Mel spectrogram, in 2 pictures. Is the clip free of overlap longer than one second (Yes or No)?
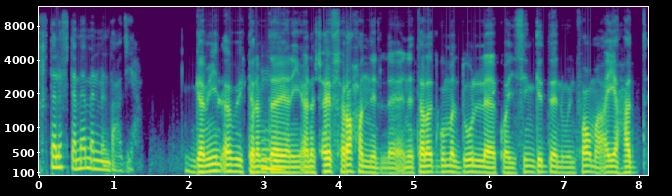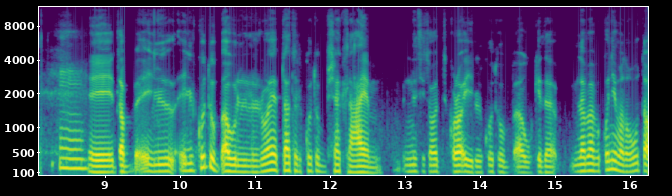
Yes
